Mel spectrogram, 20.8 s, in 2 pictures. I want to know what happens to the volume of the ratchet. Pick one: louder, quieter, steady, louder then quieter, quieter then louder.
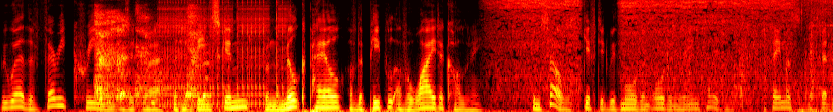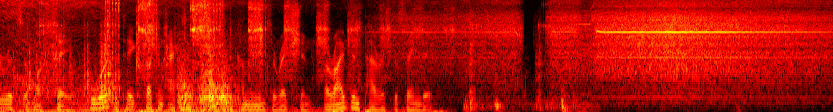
louder then quieter.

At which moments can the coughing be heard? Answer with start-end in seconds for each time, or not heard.
1.1-2.7.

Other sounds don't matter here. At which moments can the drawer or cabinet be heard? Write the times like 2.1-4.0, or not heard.
1.9-3.6, 12.6-13.5.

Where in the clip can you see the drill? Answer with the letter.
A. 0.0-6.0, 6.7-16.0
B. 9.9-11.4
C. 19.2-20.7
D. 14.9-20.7
D.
